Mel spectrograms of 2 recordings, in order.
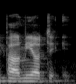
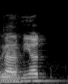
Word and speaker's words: Palmiotti: in-depth interview with Jimmy Palmiotti. Is that how you pronounce his name? Palmiotti. Well, okay. Don't over-Italianize it. I think it's. But it's an Italian last name. Yes, but I believe he's American.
